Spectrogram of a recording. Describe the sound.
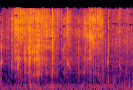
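Crunching, biting and chewing of a bad-tasting treat: crisp, uneven bites and grinding in quick succession, heard alone without speech.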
